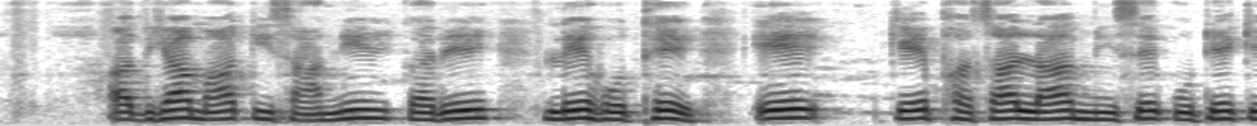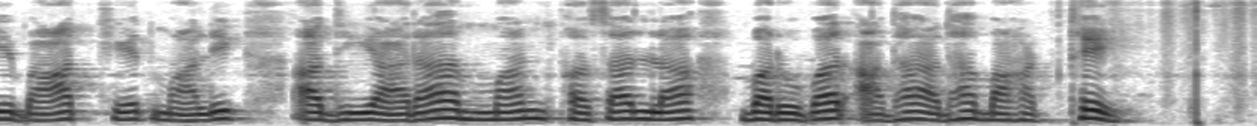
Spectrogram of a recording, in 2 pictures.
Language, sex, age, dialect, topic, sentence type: Chhattisgarhi, female, 18-24, Central, agriculture, statement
